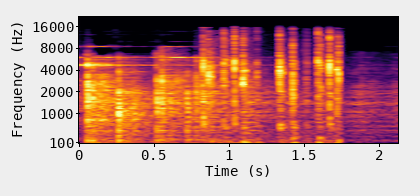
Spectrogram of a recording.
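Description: Intro sound effect for an animated logo: a busy run of sharp clicks over a faint high ringing tone, ending in a quick flurry of clicks that stops about three-quarters of the way through, followed by a faint fading tail.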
